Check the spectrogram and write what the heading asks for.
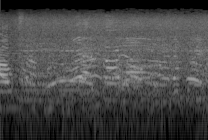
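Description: People talking and calling out over a steady rushing hiss of surf on the beach.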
